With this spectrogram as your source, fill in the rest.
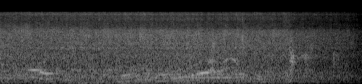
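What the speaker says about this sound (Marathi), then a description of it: "पाचोरा तालुक्यातील वरखेडी परिसरामध्ये वाऱ्यासह मध्यम ते मुसळधार स्वरूपाचा पाऊस झाला" Moderate to heavy rain driven by wind falls in the Varkhedi area of Pachora taluka, Jalgaon, producing a loud, dense, steady hiss with no pauses throughout.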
